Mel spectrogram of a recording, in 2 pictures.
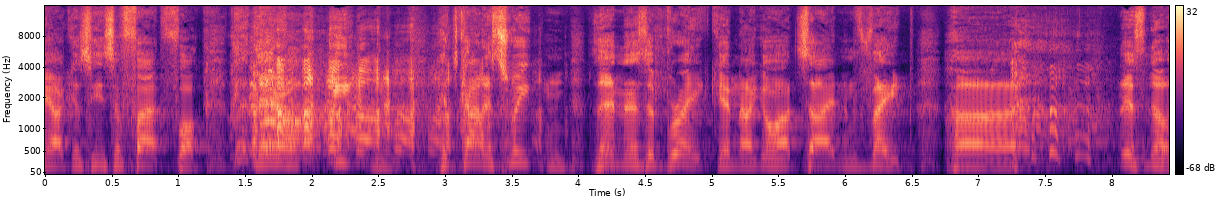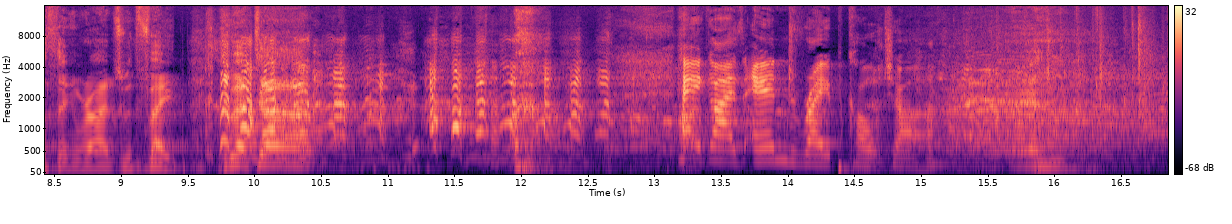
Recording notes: Recorded LIVE in Perth on October 30th at Rosie O'Grady's.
